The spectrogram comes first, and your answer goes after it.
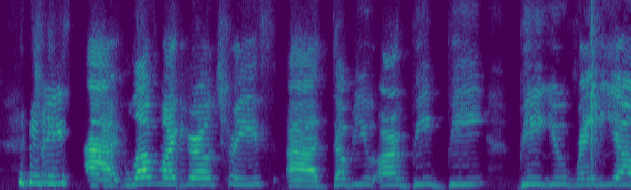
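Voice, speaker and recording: A woman's voice is high, with a bright, sharp tone. She sounds animated. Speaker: interview show host. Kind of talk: casual interview. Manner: loud.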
